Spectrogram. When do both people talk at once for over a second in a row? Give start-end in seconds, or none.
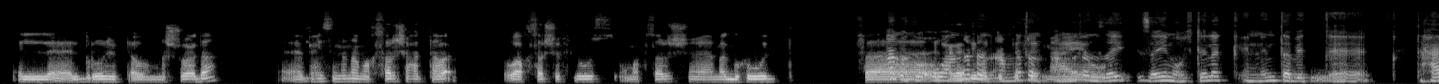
8.9-11.2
